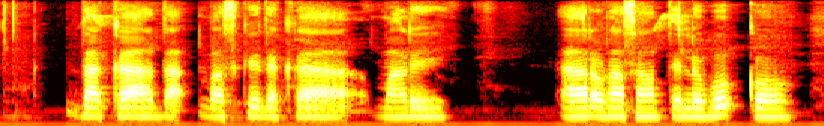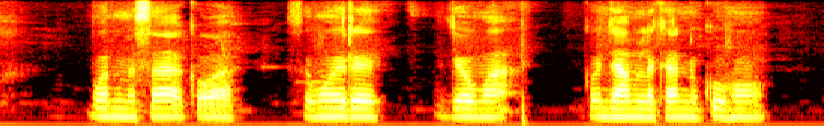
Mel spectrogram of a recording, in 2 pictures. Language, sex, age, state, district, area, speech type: Santali, male, 45-60, West Bengal, Jhargram, rural, spontaneous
